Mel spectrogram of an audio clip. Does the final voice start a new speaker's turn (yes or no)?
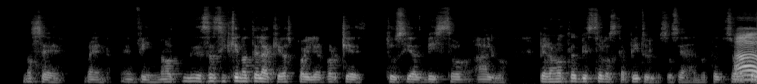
yes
